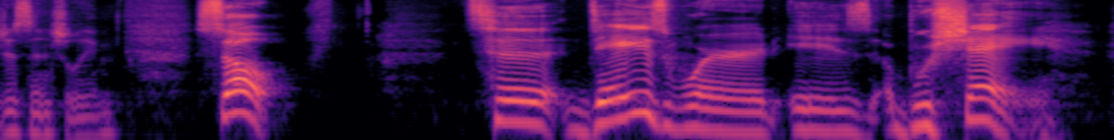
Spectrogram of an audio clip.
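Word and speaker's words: buy'ce: entire mandalorian language essentially so today's word is boucher it's spelled really weird it's spelled b-u-y apostrophe c-e and it's pronounced boucher and it's it's mandalorian for helmet so like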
